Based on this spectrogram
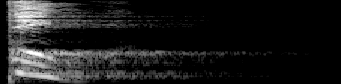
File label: spooky; cupid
